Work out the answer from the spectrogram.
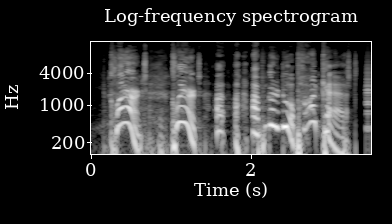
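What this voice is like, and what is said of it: Imitates another person's voice. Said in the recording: “Jimmy Stewart impression ... it's a very poor one”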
